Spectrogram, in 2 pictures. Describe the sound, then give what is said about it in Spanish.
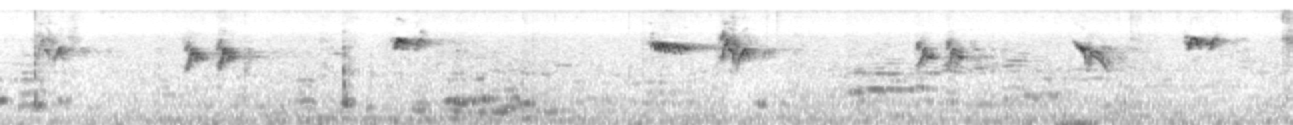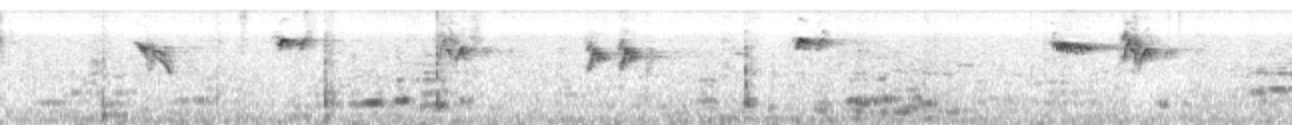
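Birds sing in garden trees, many short, high chirps and whistled phrases repeating in quick bursts over a soft, steady background hiss. “Este es el sonido de nuestro de los pájaros en nuestros árboles, en nuestro jardín.”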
